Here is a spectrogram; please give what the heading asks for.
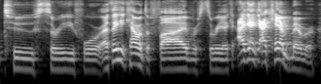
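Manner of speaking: ordinary talk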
